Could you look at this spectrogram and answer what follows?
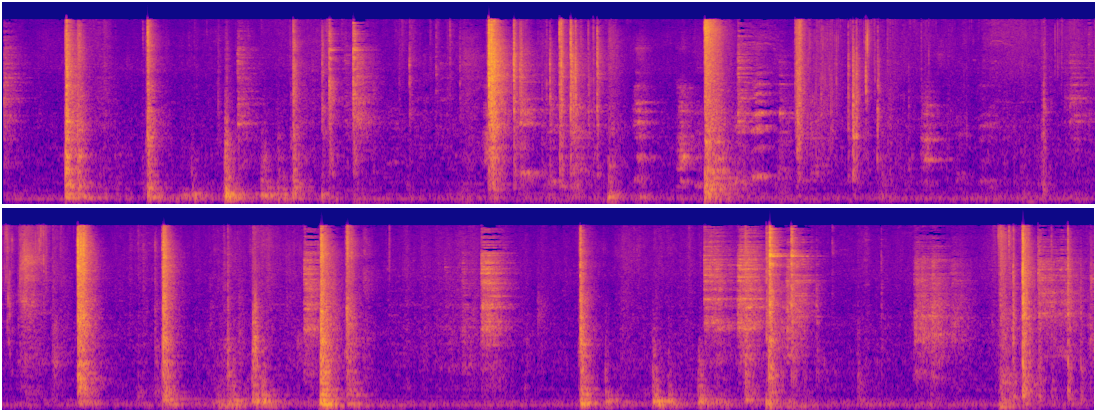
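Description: Irregular sharp metal clanks and knocks, sometimes several in quick succession: stainless steel pans and a hand-held stone-lifter clamp striking the steel rim and lid of a commercial cooking kettle.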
